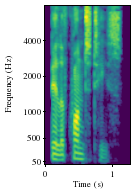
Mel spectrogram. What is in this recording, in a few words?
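"bill of quantities", English, uk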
